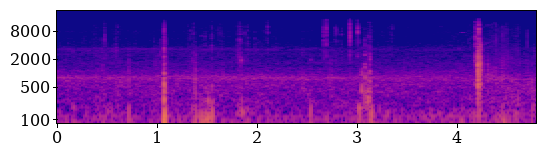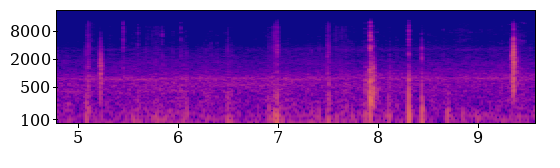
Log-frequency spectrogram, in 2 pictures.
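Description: Scattered light clicks and knocks of small metal and plastic parts as the capstan flywheel and tape mechanism of a cassette deck are handled by hand, about eight in all at irregular intervals.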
